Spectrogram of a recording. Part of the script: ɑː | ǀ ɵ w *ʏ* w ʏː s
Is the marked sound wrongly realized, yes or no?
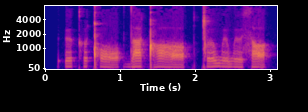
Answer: no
